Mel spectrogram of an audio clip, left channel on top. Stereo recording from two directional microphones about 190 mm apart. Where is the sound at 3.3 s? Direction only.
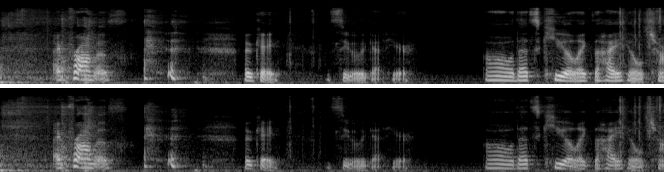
35° left (ahead or behind).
